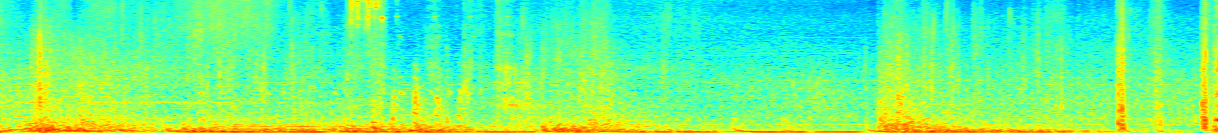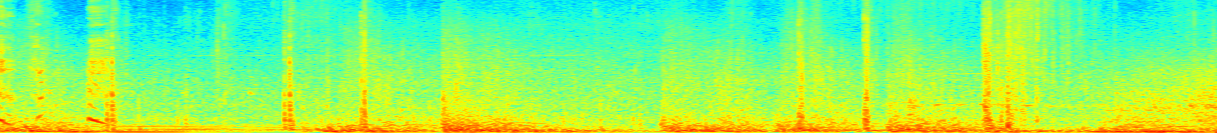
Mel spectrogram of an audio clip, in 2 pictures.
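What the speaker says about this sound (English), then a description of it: "Explosions in the distance." Distant explosions in the Horizon video game, heard as scattered booms and crackling bursts over a low rumbling background, some sharp and others dull, spread irregularly across a long stretch.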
